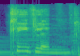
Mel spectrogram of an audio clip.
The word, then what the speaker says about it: Cleveland: Yeah, in Cleveland, not Cleveland. – Cleveland. – as I pronounced before.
